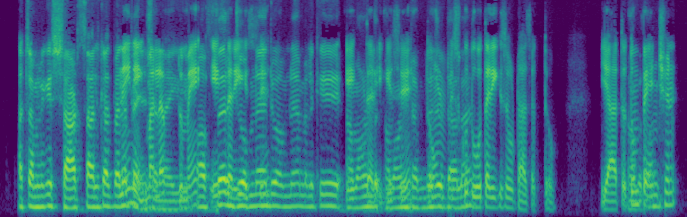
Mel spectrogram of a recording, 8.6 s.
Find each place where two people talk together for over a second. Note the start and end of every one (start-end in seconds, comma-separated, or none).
1.5-3.4, 4.4-6.0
